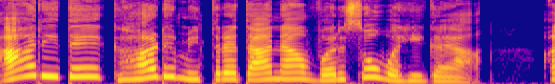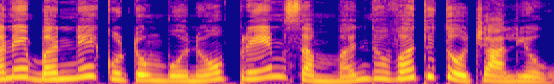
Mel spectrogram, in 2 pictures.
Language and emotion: Gujarati, neutral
